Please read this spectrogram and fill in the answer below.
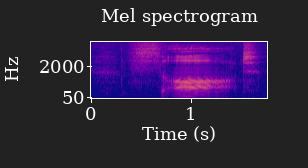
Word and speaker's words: thought: OUGH says aw. Ought. Thought. Thought.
